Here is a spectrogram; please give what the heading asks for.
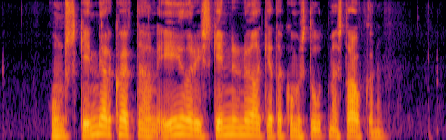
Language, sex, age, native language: Icelandic, male, 20-29, Icelandic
